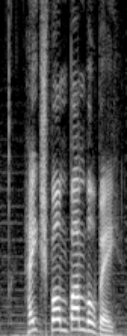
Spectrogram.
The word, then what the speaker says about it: Humbleby: vamps and prime saying you can say my name like h-bomb plus bumblebee h-bomb bumblebee or not I will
